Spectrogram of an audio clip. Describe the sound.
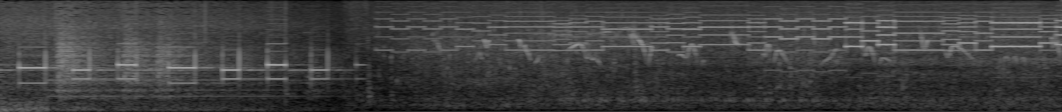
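A telephone is dialled for a call: a quick run of keypad tones beeps in a steady, evenly spaced series for a few seconds, then gives way to sustained high electronic tones that carry on to the end.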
